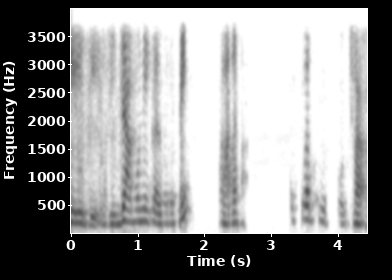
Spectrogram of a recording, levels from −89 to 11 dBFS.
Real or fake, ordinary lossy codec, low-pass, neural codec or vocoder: fake; none; 3.6 kHz; codec, 24 kHz, 3 kbps, HILCodec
